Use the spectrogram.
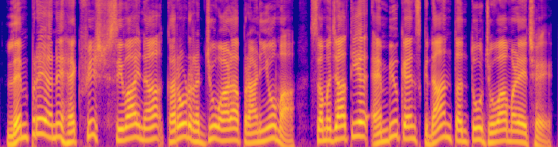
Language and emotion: Gujarati, neutral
